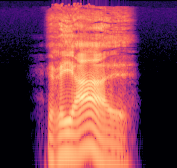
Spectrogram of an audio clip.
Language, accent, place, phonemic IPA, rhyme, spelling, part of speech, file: German, Germany, Berlin, /ʁeˈaːl/, -aːl, Real, noun, De-Real.ogg
- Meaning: 1. real (former Spanish currency unit) 2. real (Brazilian and former Portuguese currency unit)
